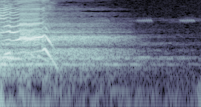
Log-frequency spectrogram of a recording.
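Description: A cartoon character's yell that falls in pitch and fades away within about half a second, over the tail of the score, then silence.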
